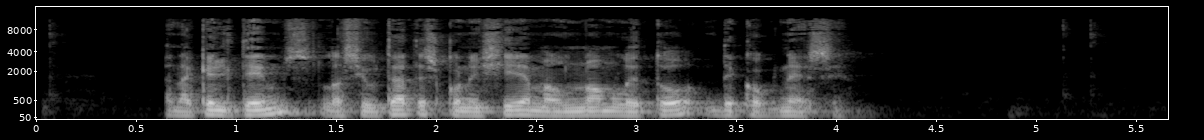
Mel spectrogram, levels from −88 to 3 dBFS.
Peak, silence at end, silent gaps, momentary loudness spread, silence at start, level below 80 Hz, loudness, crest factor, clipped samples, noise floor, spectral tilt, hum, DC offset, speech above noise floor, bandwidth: -6 dBFS; 1.6 s; none; 9 LU; 0.65 s; -48 dBFS; -26 LUFS; 20 dB; under 0.1%; -84 dBFS; -6 dB/octave; none; under 0.1%; 59 dB; 11.5 kHz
